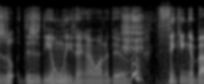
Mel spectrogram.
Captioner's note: laughing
